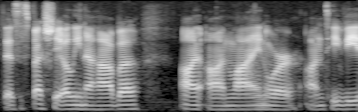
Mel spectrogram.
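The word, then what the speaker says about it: Habba: clip of her Aaron Alina Abba on or Haba somebody said please pronounce the h Haba um on Newsmax giving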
